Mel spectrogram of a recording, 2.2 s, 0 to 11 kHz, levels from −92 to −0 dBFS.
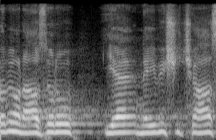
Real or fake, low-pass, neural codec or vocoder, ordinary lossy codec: real; 9.9 kHz; none; MP3, 96 kbps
